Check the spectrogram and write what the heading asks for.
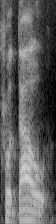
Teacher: in Western Ukraine, there's a tendency to pronounce it prodau, almost like a W, but that's not proper.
